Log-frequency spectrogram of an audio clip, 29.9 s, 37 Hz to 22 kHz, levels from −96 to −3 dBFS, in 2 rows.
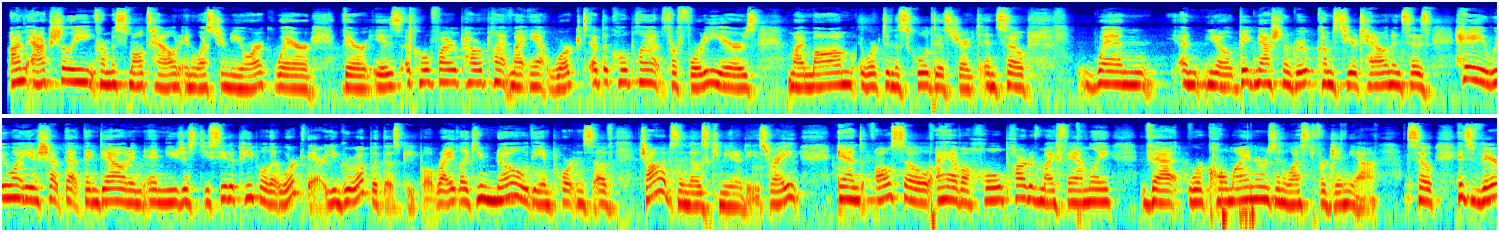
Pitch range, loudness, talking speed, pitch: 175-215 Hz, -17 LUFS, 215 wpm, 190 Hz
